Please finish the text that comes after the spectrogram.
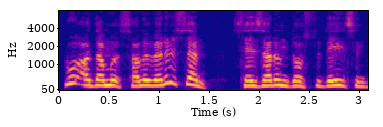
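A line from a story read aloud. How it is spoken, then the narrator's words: Crowd shouting together. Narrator (Turkish): diye bağırıştılar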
